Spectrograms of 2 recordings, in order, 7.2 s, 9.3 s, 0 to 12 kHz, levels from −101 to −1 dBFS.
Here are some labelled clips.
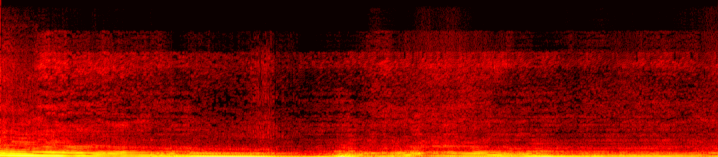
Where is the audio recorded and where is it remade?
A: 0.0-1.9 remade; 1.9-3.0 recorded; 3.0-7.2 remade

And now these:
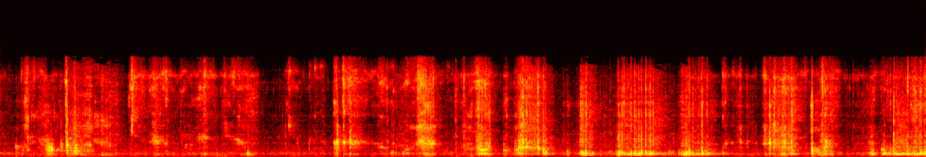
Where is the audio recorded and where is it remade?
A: 0.0-0.7 remade; 0.7-1.3 recorded; 1.3-5.3 remade; 5.3-6.9 recorded; 6.9-9.3 remade

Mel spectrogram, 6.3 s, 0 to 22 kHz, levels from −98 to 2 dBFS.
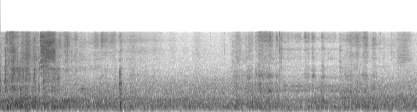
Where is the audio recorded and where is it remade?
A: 0.0-4.2 recorded; 4.2-5.1 remade; 5.1-6.3 recorded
